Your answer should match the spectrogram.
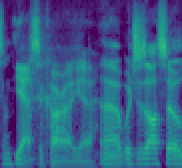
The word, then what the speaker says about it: Saqqara: pyramids or whatever yes is that how you pronounce it yeah Saqqara yeah which is also like not very well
